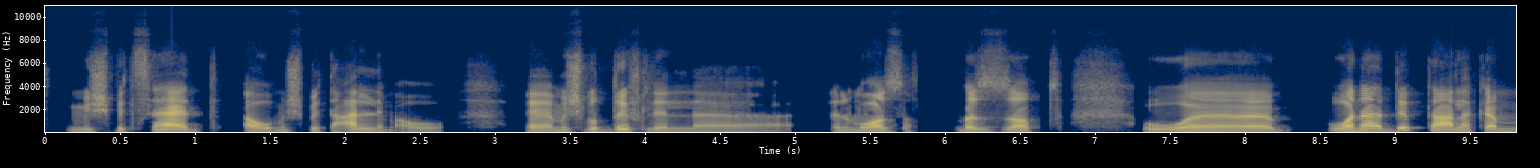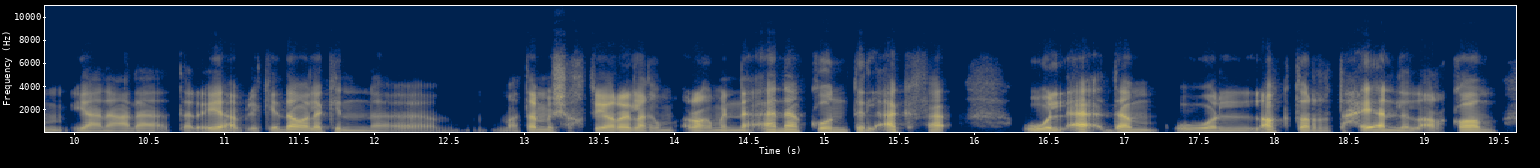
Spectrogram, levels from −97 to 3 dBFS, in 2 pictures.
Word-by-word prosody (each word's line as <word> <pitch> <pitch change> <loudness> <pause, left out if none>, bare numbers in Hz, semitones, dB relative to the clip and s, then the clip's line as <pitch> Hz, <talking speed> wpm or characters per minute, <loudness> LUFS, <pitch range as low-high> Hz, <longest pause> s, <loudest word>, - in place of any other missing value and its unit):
مش 120 -1 -4
بتساعد 140 -4 +5 0.3
أو 100 +1 +2
مش 110 +1 -9
بتعلّم - - 0
أو 90 -1 -10 0.6
آآ 100 0 +3
مش 115 +1 -4
بتضيف 130 +3 -1
لل 90 -2 -5 1.0
للموظَّف. 110 -2 0 0.3
بالضبط. 110 -1 0 0.5
و 105 +2 0 0.9
وأنا 200 0 +6
قدِّمت 200 +4 0
على 110 -3 +6
كام 145 +6 -1
يعني 95 0 -4
على 90 0 -6
ترقية - - -1
قبْل - - -6
كده - - -1
ولكن 95 -2 -4 0.9
ما - - -14
تمِّش - - -1
اختياري، 115 +2 +2
رغم 105 -2 -2
رغم 105 -1 0
إن 105 0 -2
أنا 135 +6 +1
كنت 135 -1 -4
الأكفأ - - 0 0.5
والأقدَم 125 -2 +2
والأكتر 100 -2 -2
تحقيقًا - - +3
للأرقام 125 +1 -1
110 Hz, 110 wpm, -27 LUFS, 100-125 Hz, 1.0 s, وأنا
